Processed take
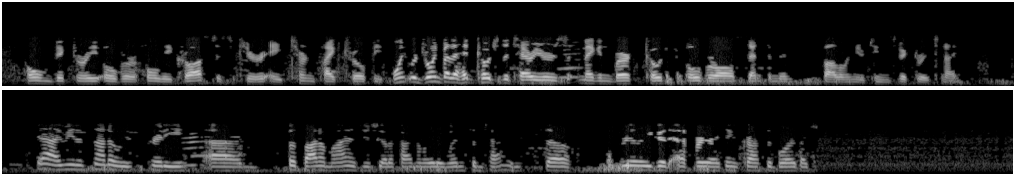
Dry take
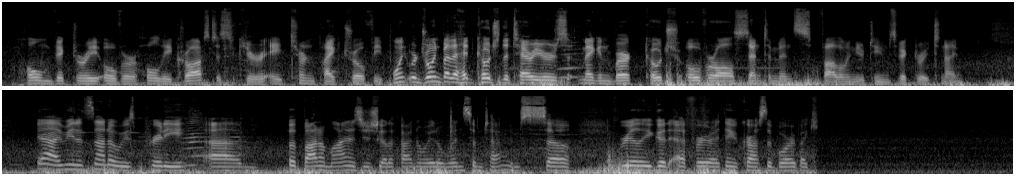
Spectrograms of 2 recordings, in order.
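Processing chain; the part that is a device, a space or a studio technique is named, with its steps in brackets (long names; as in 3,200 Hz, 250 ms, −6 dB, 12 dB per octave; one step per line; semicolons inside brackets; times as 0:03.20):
gate on every frequency bin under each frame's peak −20 dB strong
high-pass filter 250 Hz 12 dB per octave
0:16.57–0:17.28: flat-topped bell 2,100 Hz +13 dB
telephone (band-pass filter 310–3,400 Hz; level +6 dB; mu-law 64 kbit/s 8,000 Hz)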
